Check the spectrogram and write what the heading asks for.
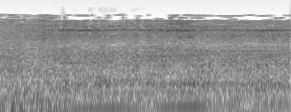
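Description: Taxi driving, heard from inside the cabin: a steady low engine hum with road noise.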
